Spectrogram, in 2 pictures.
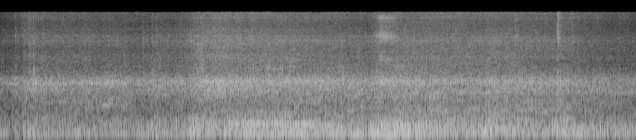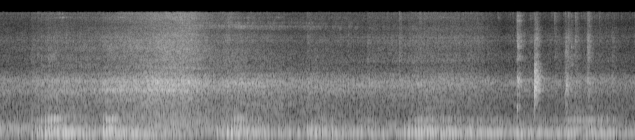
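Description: Motor vehicle engines running and passing, swelling and fading several times, with a few sharp clicks near the end.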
